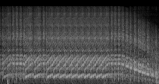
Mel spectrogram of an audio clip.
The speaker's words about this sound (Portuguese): Estancou. Essa tua moto sempre estanga. Peraí, bora acelerar estancou, um pouquinho.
